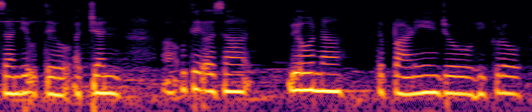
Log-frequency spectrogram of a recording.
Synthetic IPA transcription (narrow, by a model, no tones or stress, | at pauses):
sãːɲ̆d͡ʑeʊt̪eɦoʔɐt͡ɕənɪ̰̆̃ː | ʔʊt̪eʔɐsã | ɓijonɐt̪ɐpaːɽ̃id͡ʑoːɦɪkɪɽo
